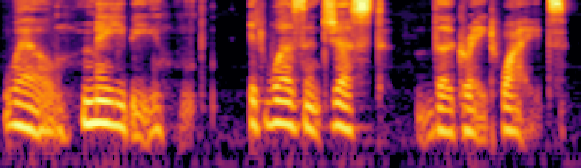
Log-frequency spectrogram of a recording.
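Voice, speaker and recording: A woman acting the uneasy, eerily giddy narrator of a dystopian tale in measured, dramatic, sometimes breathy narration. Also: extremely low pitch, dark tone, full character voice. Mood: uneasy, solemn. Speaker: actor narrating a dystopian story.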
